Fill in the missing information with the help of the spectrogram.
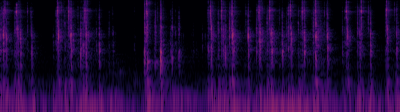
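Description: Fingertips type on a black backlit mechanical keyboard with plastic keycaps, producing quick bursts of bright, clicky keystrokes separated by brief pauses. Each press is a short, sharp tick with almost no ring and little low end.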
